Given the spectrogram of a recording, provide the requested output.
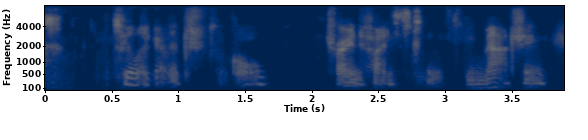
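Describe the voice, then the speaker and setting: A woman speaks with vocal fry. The sound is dry and close, with no echo. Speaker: video game content creator. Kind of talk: gameplay commentary. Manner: halting, many fillers; casual.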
